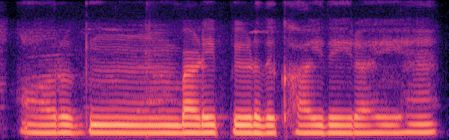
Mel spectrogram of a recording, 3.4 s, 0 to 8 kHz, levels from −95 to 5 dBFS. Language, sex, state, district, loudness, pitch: Hindi, female, Bihar, Bhagalpur, -15 LUFS, 165 Hz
